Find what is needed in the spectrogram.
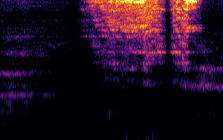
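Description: A fingertip rubbing along the scuffed, flaking paint of an aluminium mountain-bike frame: a rasping rub that lasts about a second, starting about a second in.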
